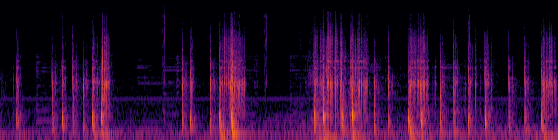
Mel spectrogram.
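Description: Quick bursts of light tapping on a homemade tap board, clustered into fast rhythmic runs separated by short pauses, close and fairly quiet, indoors.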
